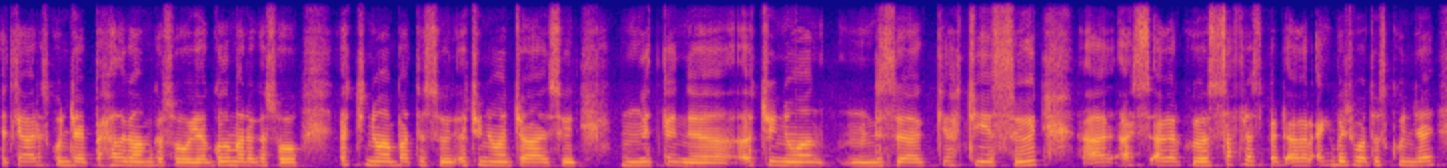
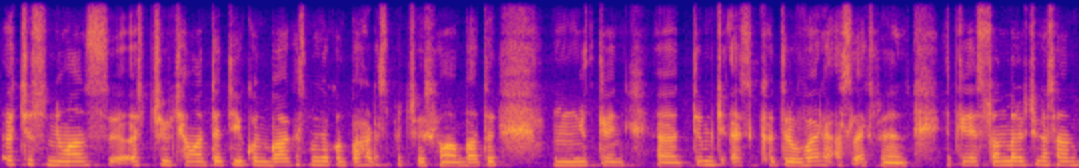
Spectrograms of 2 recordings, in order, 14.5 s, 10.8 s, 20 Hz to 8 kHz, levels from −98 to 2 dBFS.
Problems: none marked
